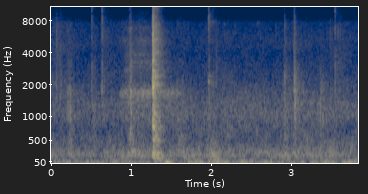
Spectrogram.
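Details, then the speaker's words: BMW E9 3.0 CSi barn find, stood 20+ years, water pipes cut away to reach the starter. One sharp click then near silence, no cranking; the starter isn't turning the engine, cause not found. "absolutely nothing it is cranking it does the crank position it just doesn't crank the car"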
